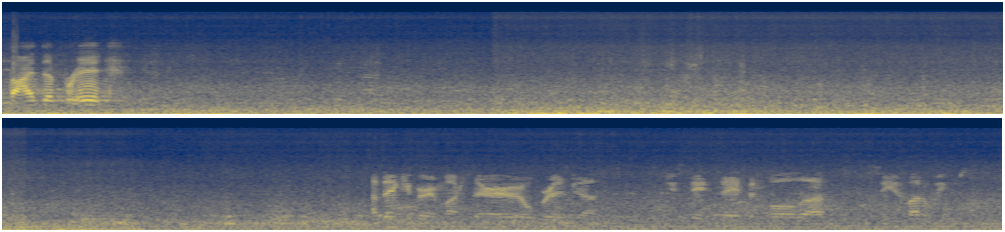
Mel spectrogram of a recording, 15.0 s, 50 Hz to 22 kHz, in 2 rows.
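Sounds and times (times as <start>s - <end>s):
ship low rumble: 0.0s - 15.0s
wind buffeting microphone: 0.0s - 15.0s.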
